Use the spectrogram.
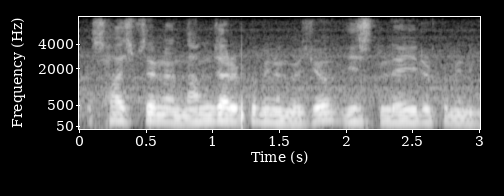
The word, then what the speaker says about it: Eastleigh: 액센트 또는 word stress의 위치가 중요한데 이 고유명사들의 그래서 앞에다 액센트 제1음절이다. Eastleigh, sorry. nearby Eastleigh. 거기 억류를 했다. 이 사람은 suspected, 무엇이라고 혐의가 있다는 겁니다. 뭐하다라고 혐의가 있는. 그러니까 이 40세는 남자를 꾸미는 거죠. Eastleigh를 꾸미는 게 아니고 이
